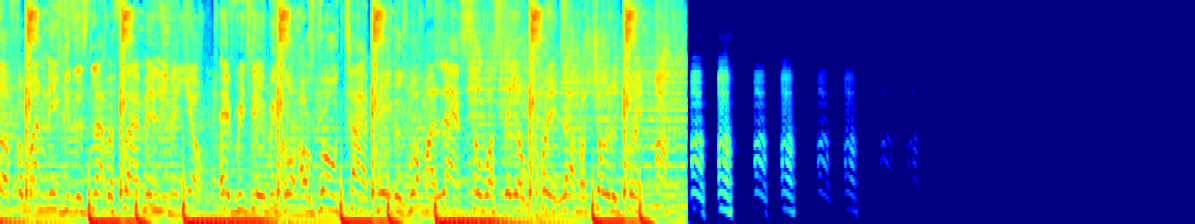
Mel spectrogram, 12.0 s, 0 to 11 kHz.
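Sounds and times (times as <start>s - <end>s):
rapped syllable with delay echo: 0.0s - 6.4s.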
